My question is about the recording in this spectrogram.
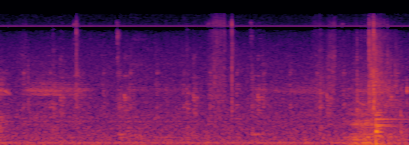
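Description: Quiet handling sounds as a small resin-filled mold is lifted out of a vacuum chamber: a few faint clicks, then a louder brief knock and rustle about five and a half seconds in, over a faint low hum.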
